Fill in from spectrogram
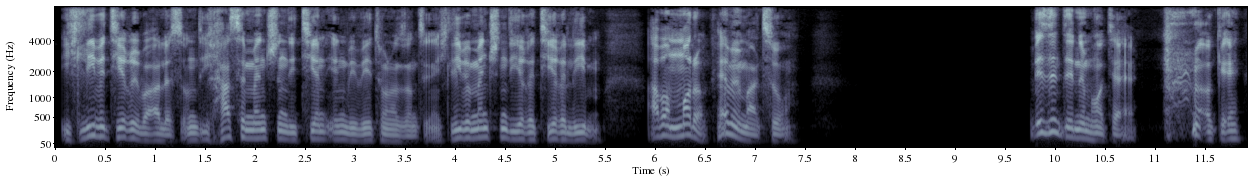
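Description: A young adult man co-hosting a comedy podcast, telling stories in an animated, mocking rant full of slang and laughter. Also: mid-range voice, normal speed, long pauses, dry recording, clean studio sound. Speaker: podcast co-host. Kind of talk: comedic casual storytelling.

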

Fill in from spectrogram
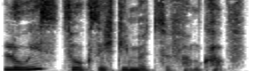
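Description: A woman reading a children's audiobook as narrator, lively storytelling. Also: lowish voice, unhurried, slightly rough, dry recording, clean studio sound. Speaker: audiobook reader.

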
